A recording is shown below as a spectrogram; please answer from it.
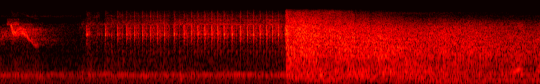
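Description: Automatic gunfire: a fast, even run of shots, then about halfway a sudden, much louder and denser stretch of firing.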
